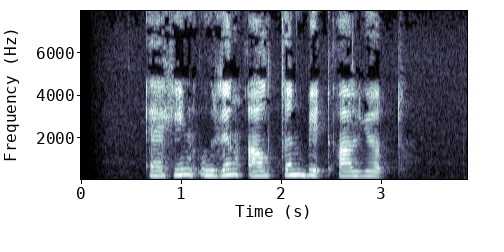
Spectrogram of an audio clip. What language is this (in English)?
Bashkir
